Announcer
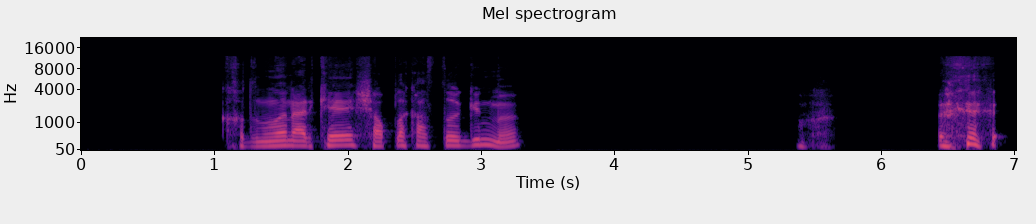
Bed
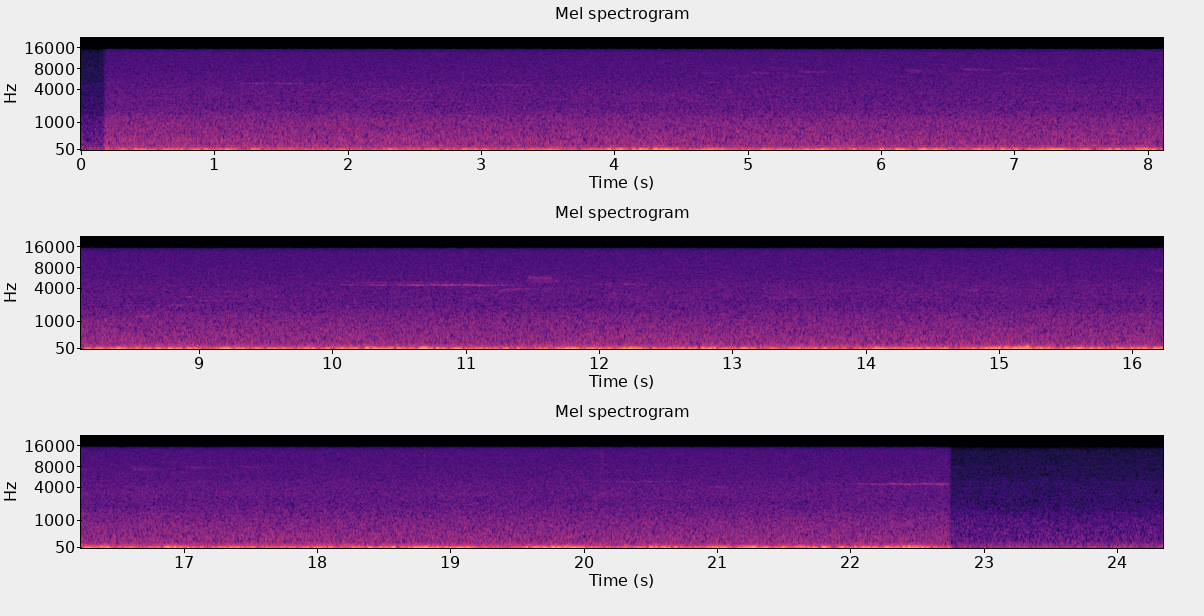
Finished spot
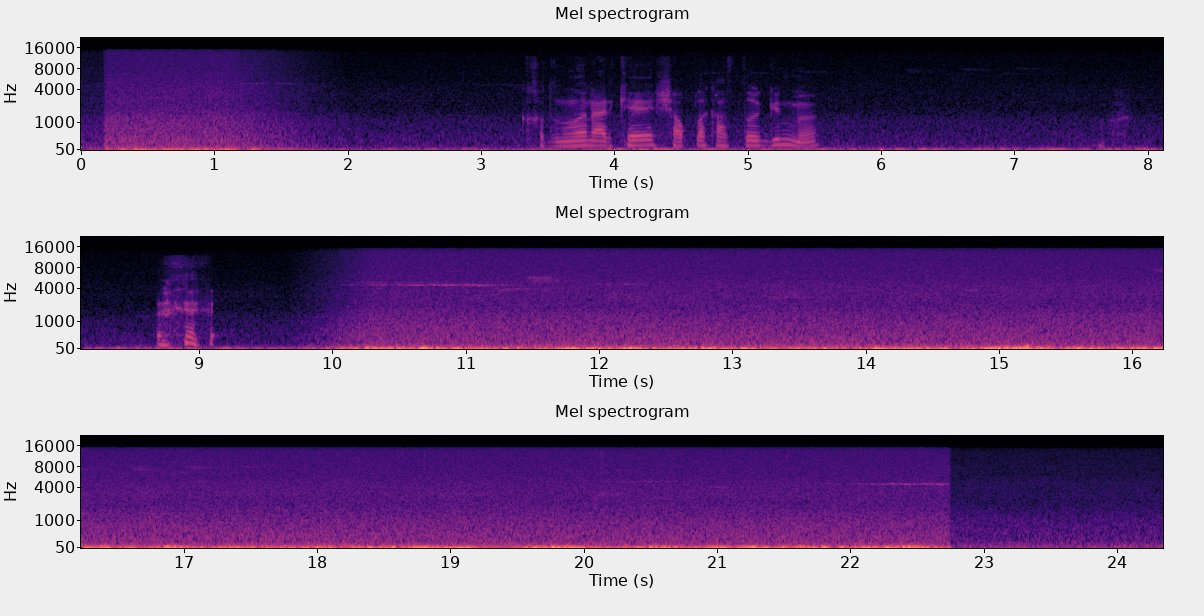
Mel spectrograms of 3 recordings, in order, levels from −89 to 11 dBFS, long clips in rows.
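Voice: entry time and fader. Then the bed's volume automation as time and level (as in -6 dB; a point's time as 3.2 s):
2.25 s, -2.5 dB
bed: 1.09 s -4.5 dB
2 s -21 dB
9.66 s -21 dB
10.3 s -2.5 dB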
